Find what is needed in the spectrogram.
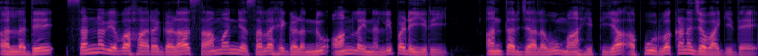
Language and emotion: Kannada, neutral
